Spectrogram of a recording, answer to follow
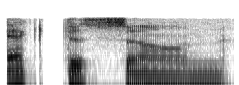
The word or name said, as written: ecdysone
